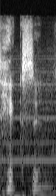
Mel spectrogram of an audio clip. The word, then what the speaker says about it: Rickson: Oh, and Rickson is pronounced Hickson.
